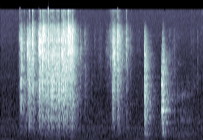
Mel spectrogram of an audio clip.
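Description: Tarot cards shuffled in several close bursts, a long riffle followed by shorter quick shuffles and snaps as cards are pulled, with no voice.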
